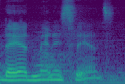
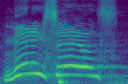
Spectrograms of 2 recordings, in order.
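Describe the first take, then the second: First: Slower, softer repeat of many sins; soft, slow agreement; gentle echo. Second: Put-on high, slow shout of the old man's words; imitating dad yelling out happily; yelled out. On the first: Retold or imitated. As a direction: say it back tenderly to dad. Echoing dad's words back gently. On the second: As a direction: call it out loud and high like dad did. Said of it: "my dad yelled out".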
